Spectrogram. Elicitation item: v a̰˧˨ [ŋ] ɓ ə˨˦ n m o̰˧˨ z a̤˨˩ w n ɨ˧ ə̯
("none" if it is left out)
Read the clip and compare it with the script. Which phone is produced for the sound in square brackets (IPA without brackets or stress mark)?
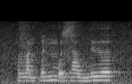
ŋ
